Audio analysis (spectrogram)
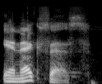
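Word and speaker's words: INXS: I'm rocking an open wine it's pronounced in excess but the band's name is spelled this way oh let me think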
